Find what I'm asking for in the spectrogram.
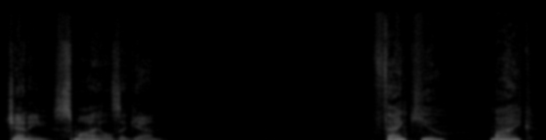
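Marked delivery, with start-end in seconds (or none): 3.7-5.4 put-on tired young woman. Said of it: "she says".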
